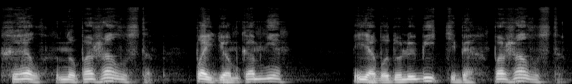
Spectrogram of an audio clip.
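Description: A man reading the lines of a defiant woman with a hidden past, answering in sharp, defensive retorts. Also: medium pitch, measured pace, slightly rough. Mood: pleading.

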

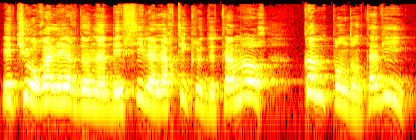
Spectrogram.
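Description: A man reading aloud and voicing a panicky, boastful young man who talks fast and excitedly in an audiobook. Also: extremely high pitch, voice pushed up. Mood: mocking. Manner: rapid, agitated, shouting.

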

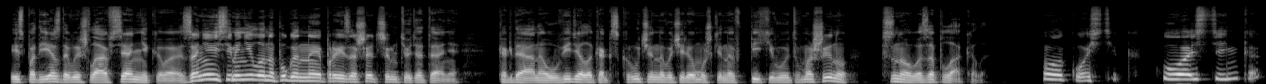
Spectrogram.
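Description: A man narrating a crime story as a scripted audiobook, in an expressive, dramatic way. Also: mid-range voice, smooth, no echo, studio quality.

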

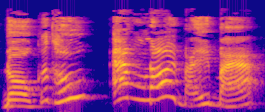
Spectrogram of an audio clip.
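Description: A bitter old ghost man, played by a woman storyteller, speaking. His voice sits high and swings widely in pitch as he berates in coarse, repetitive bursts. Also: big pitch swings, moderate pace, bright, forceful tone, heavily acted. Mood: furious. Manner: scolding, coarse, repeats himself. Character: vengeful old male ghost, scolding and bitter.

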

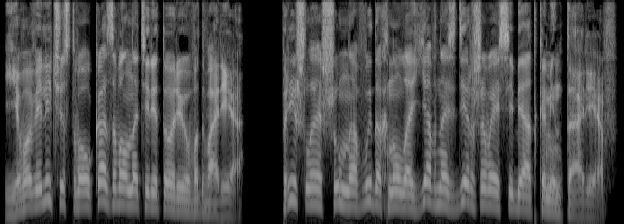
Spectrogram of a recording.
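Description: A man narrating a first-person story in an expressive storytelling manner. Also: fairly high pitch, moderate pace, no room sound, clean studio sound. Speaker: audiobook narrator.

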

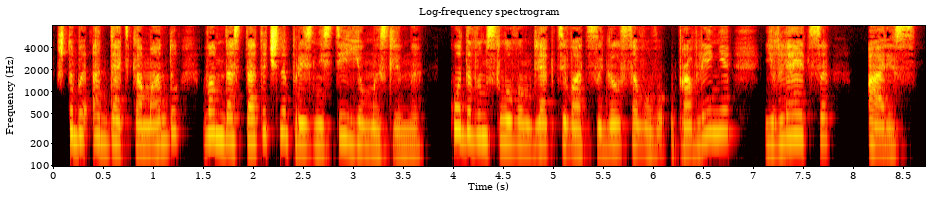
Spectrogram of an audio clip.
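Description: A woman's voice: lowish voice, expressive, moderate pace, warm tone, breathy edge. A woman voicing a sickly sweet, politely formal female hologram assistant.

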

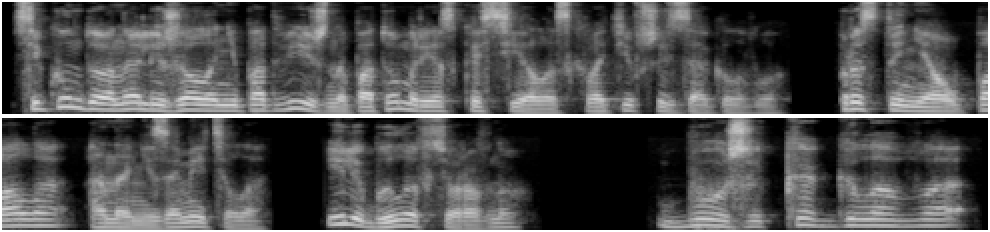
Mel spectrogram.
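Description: A man narrating a first-person novel in a low, guilt-laden storytelling manner, close to the mic. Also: warm tone, no echo. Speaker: audiobook narrator.

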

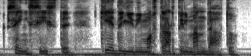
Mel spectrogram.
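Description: A man's voice: medium pitch, lively intonation, a little fast, faint music behind, natural voice. A man doing a frightened female android hissing instructions. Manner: tense, hushed urgency.

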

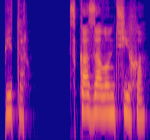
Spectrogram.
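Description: A woman narrating a children's storybook aloud in an expressive, steady manner. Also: mid-range voice, measured pace. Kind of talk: storybook reading.

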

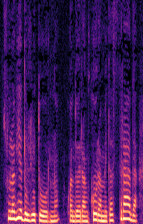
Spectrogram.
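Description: A woman narrating a fairy tale aloud in a gentle, expressive storybook manner. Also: mid-range voice, fast, dry recording, muffled recording.

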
